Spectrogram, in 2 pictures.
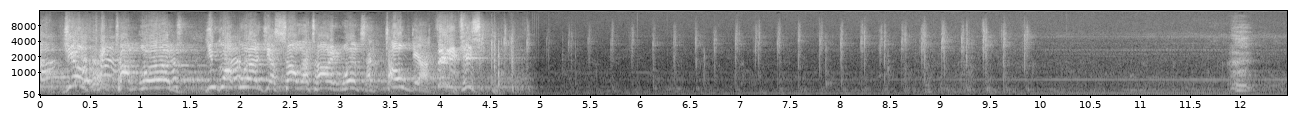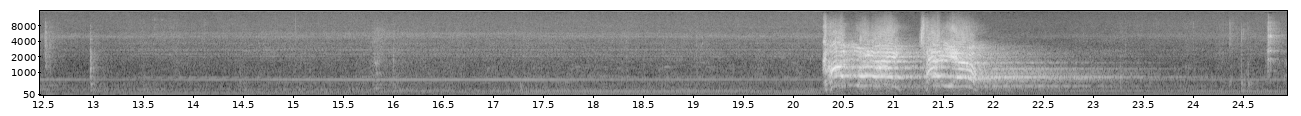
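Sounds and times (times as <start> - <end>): electrical hum with high tone: 0.0 - 24.9
rapid mechanical clicking: 3.9 - 10.0.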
